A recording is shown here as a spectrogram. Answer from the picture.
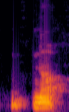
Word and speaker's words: know: That's the New Ledge, K-N-E-W, not N-E-W, the New Ledge, a little play on the No Ledge, which may be my next poetry book, K-N-O-W, as in knowledge, but pronounced no, as in I know, K-N-O-W.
